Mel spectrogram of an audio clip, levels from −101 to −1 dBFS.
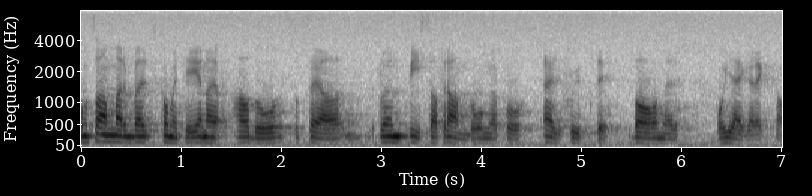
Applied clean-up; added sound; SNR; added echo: none; none; none; none.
